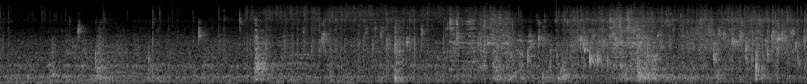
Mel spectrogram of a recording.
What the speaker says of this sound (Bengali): তেলটা গরম হয়ে গেছে। আমি পটলে কিন্তু নুন হলুদ আমি কিছুই দেবো না, পটলটা এমনি ভাজবো।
